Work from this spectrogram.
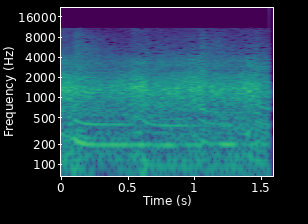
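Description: A Mustang V8 Supercar in GT Sport drones down the straight at Bathurst, a steady loud engine note holding pitch with faint other cars around it.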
